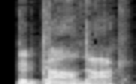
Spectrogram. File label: squad affirm, male; Garry's Mod; hl2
